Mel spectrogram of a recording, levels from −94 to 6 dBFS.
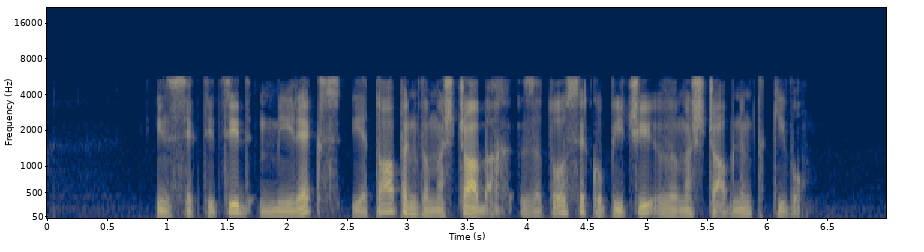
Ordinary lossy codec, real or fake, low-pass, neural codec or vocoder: none; real; 5.4 kHz; none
